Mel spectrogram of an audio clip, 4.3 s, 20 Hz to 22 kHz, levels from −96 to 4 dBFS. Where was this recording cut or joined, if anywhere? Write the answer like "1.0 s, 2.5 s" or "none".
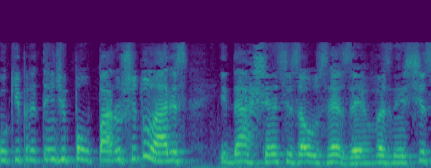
none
